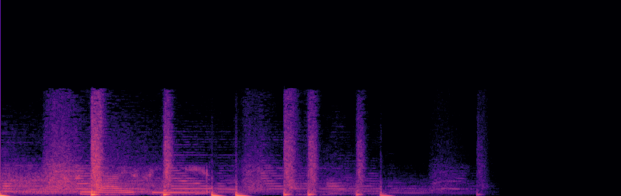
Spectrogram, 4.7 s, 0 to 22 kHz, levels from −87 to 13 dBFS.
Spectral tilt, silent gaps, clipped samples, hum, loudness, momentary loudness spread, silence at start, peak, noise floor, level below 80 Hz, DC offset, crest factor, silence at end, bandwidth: -5 dB/octave; none; under 0.1%; none; -27 LUFS; 15 LU; 0 s; -6 dBFS; -50 dBFS; -32 dBFS; under 0.1%; 22 dB; 1.05 s; 12.5 kHz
